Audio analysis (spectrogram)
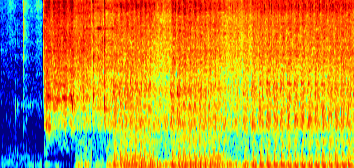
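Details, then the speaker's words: Honda Cargo motorcycle that started making engine noise after a fall, valve cover off at idle: fast light ticking about four per second from a rocker arm roller that won't turn; fix is replacing the rocker arm. "Entonces nosotros ahí lo tenemos ahí como vemos está lubricando bien pero el rodillo del balancín no gira y cambio del otro si está girando"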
